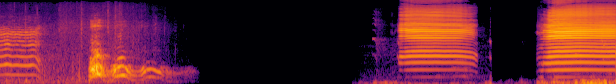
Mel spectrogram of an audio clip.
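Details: Sheep in a compilation of bleating, baaing and screaming sounds: two loud, harsh, drawn-out bleats about a second apart near the end, after a fainter wavering call and a quiet pause.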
